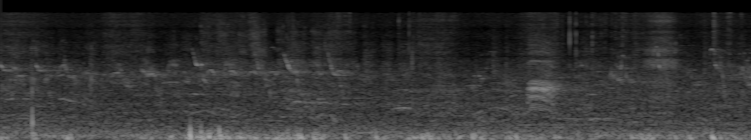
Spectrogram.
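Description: A harsh, caw-like bird call about five seconds in, over irregular low rumbling and faint chirps.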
